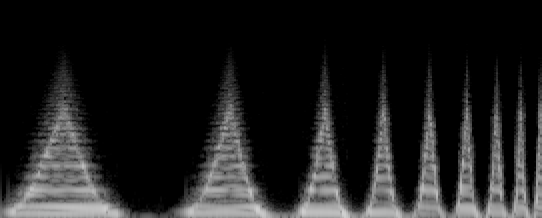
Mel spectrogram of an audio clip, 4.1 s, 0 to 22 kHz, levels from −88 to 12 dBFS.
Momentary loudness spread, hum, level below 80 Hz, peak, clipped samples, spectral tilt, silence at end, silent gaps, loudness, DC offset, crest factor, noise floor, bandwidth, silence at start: 7 LU; none; -22 dBFS; -6 dBFS; under 0.1%; -9 dB/octave; 0 s; none; -20 LUFS; under 0.1%; 12 dB; -40 dBFS; 4.8 kHz; 0 s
